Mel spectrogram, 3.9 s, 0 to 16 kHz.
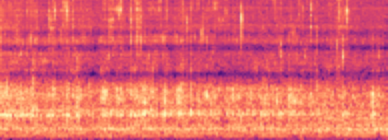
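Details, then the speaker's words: Keurig B70 that cycles water from the reservoir out the vent and back, with no clog: a soft, steady, watery water-pump hum with trickling flow before the water pump stops and the air pump brews. Normal filling. "The water pump turned off, the air pump turned on to brew the coffee."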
